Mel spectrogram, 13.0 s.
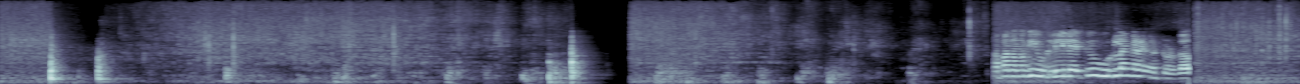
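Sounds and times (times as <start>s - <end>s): vegetables sizzling in oil: 0.0s - 5.7s, 6.3s - 13.0s
wooden spatula knocking a pan: 3.2s - 9.3s.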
